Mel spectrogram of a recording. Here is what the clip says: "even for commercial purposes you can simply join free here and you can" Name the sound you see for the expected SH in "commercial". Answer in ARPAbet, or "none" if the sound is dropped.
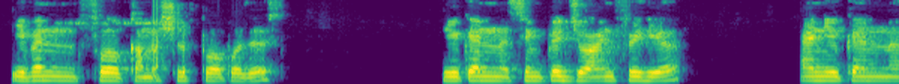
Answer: SH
